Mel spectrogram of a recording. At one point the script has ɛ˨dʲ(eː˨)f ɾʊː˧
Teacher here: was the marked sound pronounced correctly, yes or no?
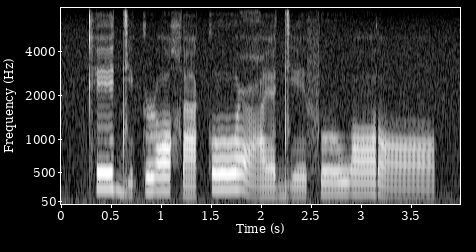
yes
